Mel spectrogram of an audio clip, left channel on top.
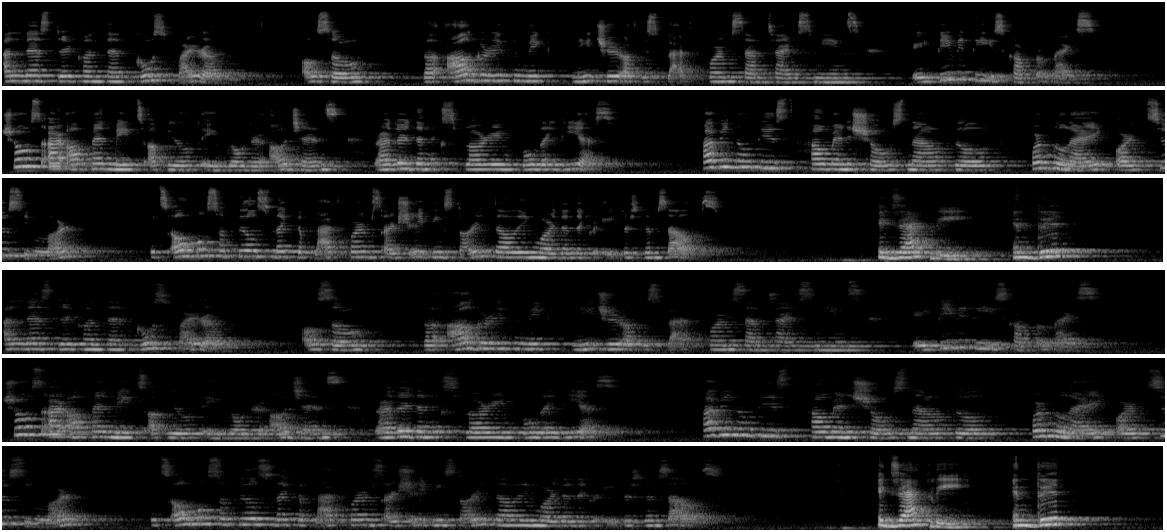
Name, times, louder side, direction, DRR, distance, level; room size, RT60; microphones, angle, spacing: voice 1, 0.0-2.2 3.0-3.6 4.2-5.4 5.7-8.5 9.1-10.9 11.6-14.9 15.4-17.7 18.6-19.5 19.7-21.5 21.9-24.0 24.8-30.4, left 2 dB, 70° left, 6 dB, 0.5 m, -31 dB
voice 2, 32.0-32.9 33.4-33.8, right 3 dB, 75° right, 9 dB, 0.4 m, -23 dB
3.6 x 3.4 x 3.1 m, 1.1 s
head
